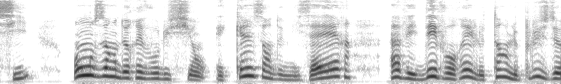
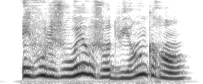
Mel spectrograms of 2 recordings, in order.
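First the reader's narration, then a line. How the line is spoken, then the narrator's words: Quick eager question. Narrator (French): demanda vivement Godefroy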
